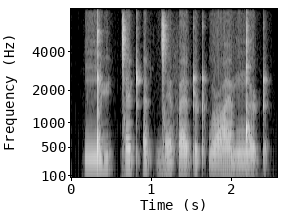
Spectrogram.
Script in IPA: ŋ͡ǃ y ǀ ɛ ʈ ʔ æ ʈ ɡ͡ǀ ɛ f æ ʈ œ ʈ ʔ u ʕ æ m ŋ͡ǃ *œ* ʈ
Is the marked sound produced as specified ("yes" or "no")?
yes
